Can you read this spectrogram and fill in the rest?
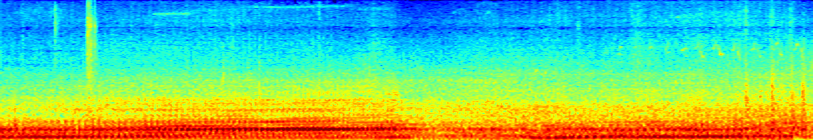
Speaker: There's some backfire. When you give it some hard throttle, you get a little bit of backfire. Something's just off, and I don't know what it is.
